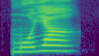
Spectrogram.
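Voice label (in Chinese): "模样", Chinese; HSK6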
